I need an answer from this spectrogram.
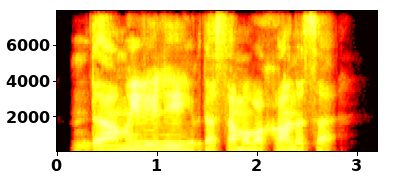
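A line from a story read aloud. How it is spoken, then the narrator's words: Hoarse bass voice. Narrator (Russian): донесся до ее слуха хриплый бас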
